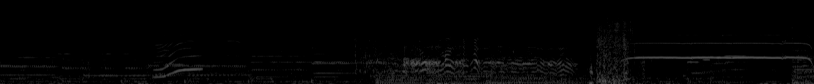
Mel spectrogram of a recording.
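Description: Faint cartoon soundtrack: light background music with a rising gliding sound effect, a wavering noisy stretch in the middle, a sharp hit about six seconds in, then a long held high tone.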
